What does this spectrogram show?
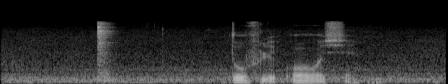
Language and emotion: Russian, neutral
